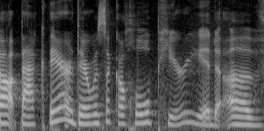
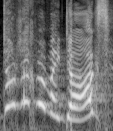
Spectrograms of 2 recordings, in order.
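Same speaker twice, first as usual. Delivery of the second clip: much higher, loud angry shout; defending dogs; 15 dB louder than usual. Retold or imitated. Defending her dogs from a stranger, loud angry shout. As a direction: snap back hard for your dogs. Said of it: "I'm like".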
